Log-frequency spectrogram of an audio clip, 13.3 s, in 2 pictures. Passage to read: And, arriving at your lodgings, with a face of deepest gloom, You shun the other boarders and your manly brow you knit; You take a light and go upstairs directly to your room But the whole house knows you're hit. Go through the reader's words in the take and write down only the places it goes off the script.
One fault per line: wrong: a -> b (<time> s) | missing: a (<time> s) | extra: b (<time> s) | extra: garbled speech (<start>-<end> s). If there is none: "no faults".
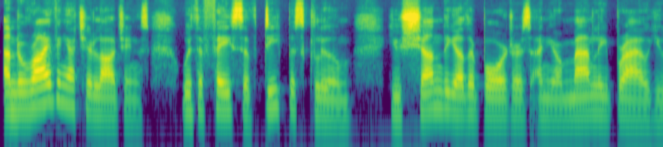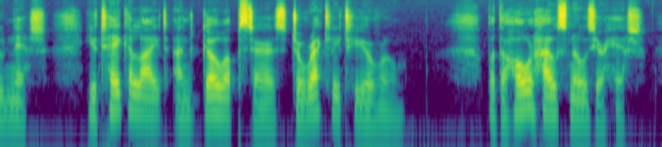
no faults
